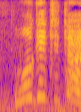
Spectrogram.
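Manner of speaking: lightly voiced comforting nurse; soothing nurse. Nurse repeating comfort to patient.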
